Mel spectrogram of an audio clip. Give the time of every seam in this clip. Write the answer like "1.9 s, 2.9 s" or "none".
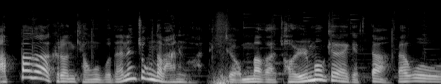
2.1 s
